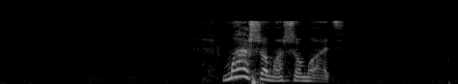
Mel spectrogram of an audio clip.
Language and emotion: Russian, positive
